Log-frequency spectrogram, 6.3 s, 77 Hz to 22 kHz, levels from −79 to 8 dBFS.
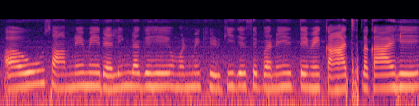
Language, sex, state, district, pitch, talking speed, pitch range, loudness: Chhattisgarhi, female, Chhattisgarh, Bilaspur, 220 Hz, 170 wpm, 210-225 Hz, -13 LUFS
